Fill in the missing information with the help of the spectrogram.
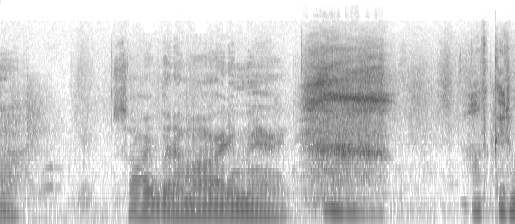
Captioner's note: sighs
